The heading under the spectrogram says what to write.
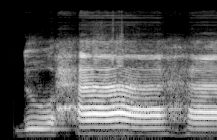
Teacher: Ketika dia berada di akhir, ya, maka dipanjangkan sampai tidak ada batasnya di sana. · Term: mad tabi'i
